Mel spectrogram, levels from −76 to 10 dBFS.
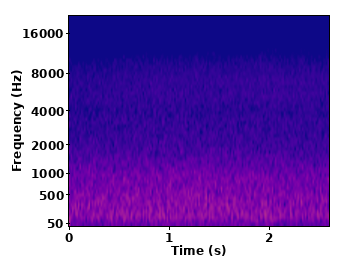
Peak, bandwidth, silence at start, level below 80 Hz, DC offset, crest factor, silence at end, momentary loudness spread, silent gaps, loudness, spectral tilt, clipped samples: -34 dBFS; 16.5 kHz; 0 s; -68 dBFS; under 0.1%; 14 dB; 0 s; 1 LU; none; -47 LUFS; -4 dB/octave; under 0.1%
